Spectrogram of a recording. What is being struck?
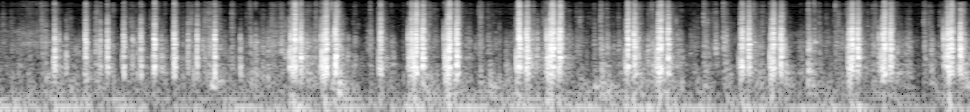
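Small plastic mint tub lid.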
